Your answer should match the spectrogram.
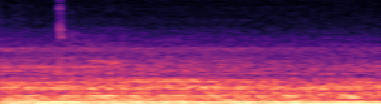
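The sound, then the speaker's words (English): A large furniture truck rumbles by outside, its heavy engine a steady, deep drone that fills the whole two seconds at a moderate, constant level. “That's a furniture truck.”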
